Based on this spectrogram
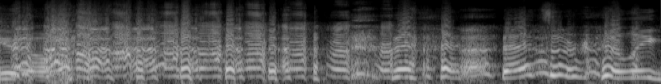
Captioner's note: everyone laughs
